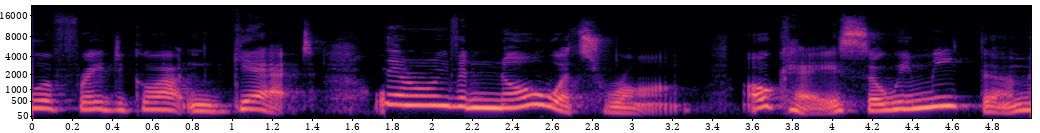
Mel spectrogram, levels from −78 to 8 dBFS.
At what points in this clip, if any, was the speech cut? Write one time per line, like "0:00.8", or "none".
0:01.8
0:03.5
